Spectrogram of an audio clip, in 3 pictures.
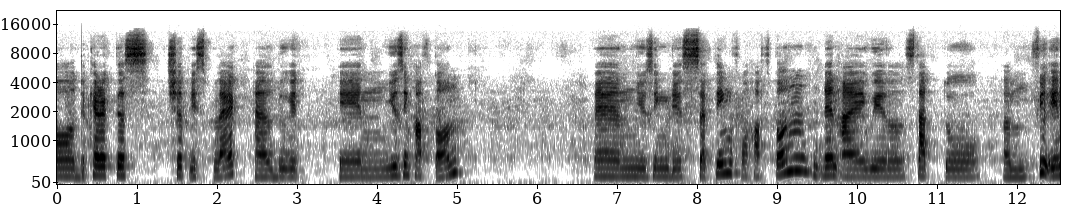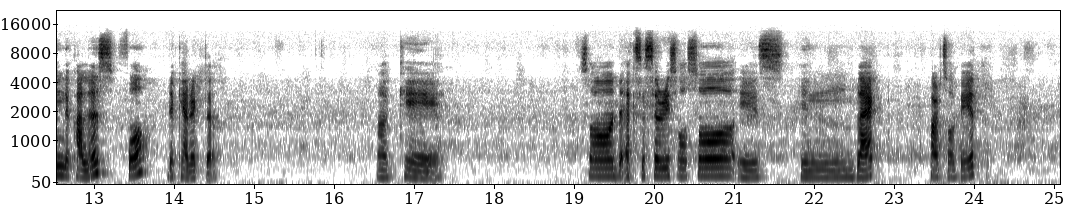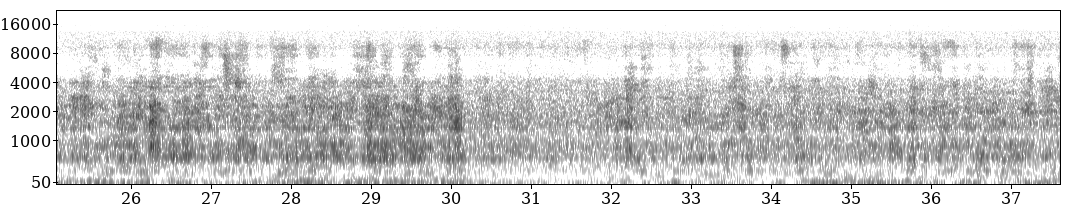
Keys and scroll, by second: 18.7 scroll down 1, 20.3 scroll up 1, 21.8 scroll down 1, 23.6 b, 29.6 scroll up 1, 30.6 scroll down 1.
